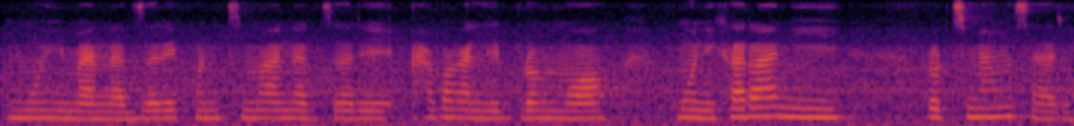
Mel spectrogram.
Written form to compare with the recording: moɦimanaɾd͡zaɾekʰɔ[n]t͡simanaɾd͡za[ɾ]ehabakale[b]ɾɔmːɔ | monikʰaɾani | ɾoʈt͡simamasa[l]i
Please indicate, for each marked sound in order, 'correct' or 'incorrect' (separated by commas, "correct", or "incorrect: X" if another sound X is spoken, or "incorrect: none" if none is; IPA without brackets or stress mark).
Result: correct, correct, correct, incorrect: ɾ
